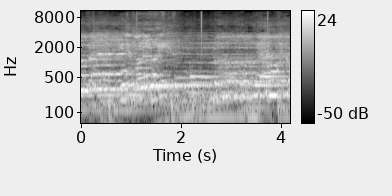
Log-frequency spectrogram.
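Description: Gospel worship music: a group of voices singing together over steady held accompaniment.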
